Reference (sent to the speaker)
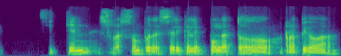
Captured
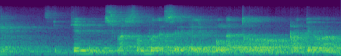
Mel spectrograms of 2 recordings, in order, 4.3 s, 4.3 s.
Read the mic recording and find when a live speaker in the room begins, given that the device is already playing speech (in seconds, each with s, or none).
none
